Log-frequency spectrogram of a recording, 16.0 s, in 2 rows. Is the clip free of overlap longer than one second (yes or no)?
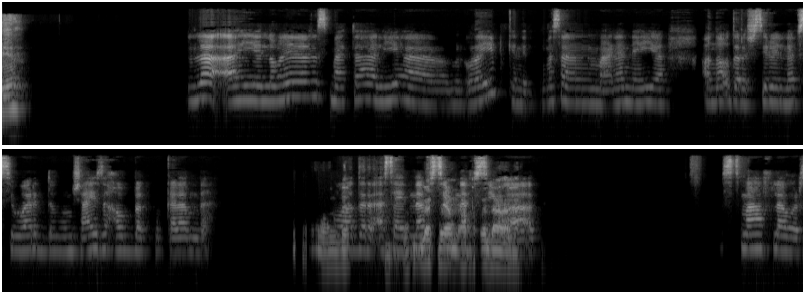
no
